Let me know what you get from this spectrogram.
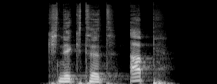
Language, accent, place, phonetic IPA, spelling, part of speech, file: German, Germany, Berlin, [ˌknɪktət ˈap], knicktet ab, verb, De-knicktet ab.ogg
- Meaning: inflection of abknicken: 1. second-person plural preterite 2. second-person plural subjunctive II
